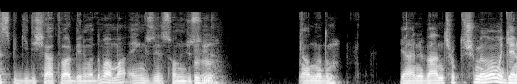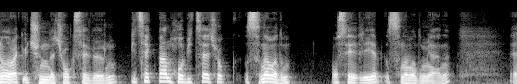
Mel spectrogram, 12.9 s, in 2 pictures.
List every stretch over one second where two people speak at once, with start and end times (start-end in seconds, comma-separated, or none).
none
